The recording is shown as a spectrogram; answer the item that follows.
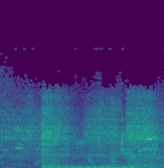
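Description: Electric guitar through a stage amplifier holding one low note for about a second, starting about half a second in and cutting off just before the end.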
